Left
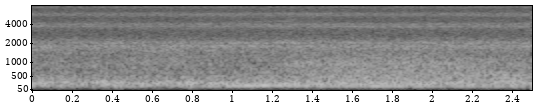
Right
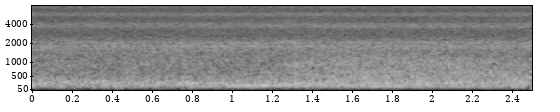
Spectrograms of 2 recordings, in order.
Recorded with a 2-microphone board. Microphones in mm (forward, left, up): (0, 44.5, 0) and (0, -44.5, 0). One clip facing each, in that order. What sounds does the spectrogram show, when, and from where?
Only background noise.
